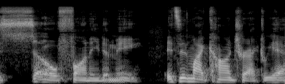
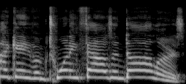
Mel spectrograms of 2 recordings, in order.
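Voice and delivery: angry, indignant, pitched-up acted-out yell. Pitching a short film scene where an angry mob turns on him: angry mob yelling. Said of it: "people start yelling things like".

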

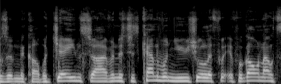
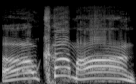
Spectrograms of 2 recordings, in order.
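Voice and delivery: put-on, very high, full-throated top-of-voice yell; 10 semitones higher than usual. Retelling what the little fella in the back shouted at the lights, retelling a shout. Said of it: "top of his voice".

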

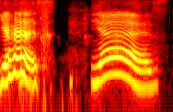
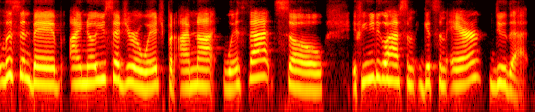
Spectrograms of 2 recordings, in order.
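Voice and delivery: ordinary talk, nothing marked

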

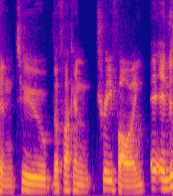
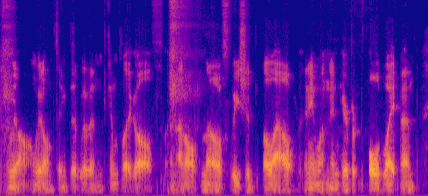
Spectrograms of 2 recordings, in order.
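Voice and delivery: very low, hushed, creaky, raspy voice; 11 semitones lower, 10 dB quieter than usual. Riffing on the Masters golf club with a co-speaker, doing the Belichick voice. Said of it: "I'm doing like the Belichick voice with it".

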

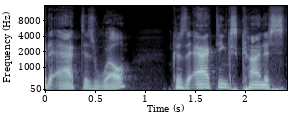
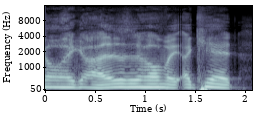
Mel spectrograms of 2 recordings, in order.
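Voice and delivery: acted, teary blubbering through sniffles; 3 semitones higher, 6 dB louder than usual. Retelling crying at a movie on an airplane: imitating own sniffling while crying. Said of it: "I was sniffling. I was like".

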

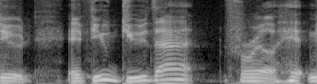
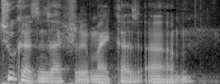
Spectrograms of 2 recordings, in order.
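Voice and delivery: usual speaking voice

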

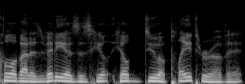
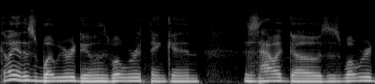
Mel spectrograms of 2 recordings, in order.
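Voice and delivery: ordinary delivery

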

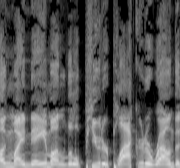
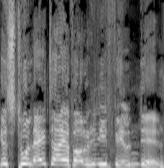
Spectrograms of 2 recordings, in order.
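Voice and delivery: put-on heavy German accent, pitched very high; 10 semitones higher than usual. Retelling his reply to people saying he can't do that, in a thick German accent. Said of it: "he's got a thick German accent".

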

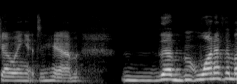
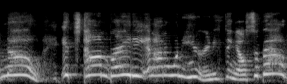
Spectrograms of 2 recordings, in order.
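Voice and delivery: mock heated screaming, loud, shrill and very high; 13 semitones higher, 5 dB louder than usual. Acting out a dumb argument between friends: imitating someone screaming in an argument. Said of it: "you're screaming at each other".

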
